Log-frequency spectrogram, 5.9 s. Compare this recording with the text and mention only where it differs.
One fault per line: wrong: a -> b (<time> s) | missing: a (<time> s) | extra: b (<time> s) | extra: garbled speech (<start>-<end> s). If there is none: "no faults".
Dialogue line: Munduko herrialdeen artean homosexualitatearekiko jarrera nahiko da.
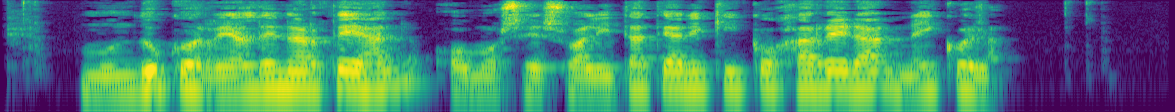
no faults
